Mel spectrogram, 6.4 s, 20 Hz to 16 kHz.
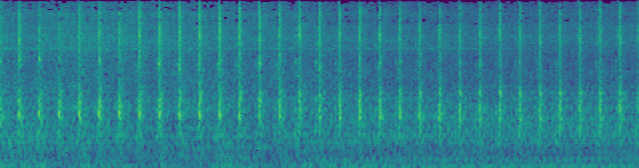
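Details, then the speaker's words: Detroit DD13/DD15/DD16 diesel at idle: sharp, evenly spaced metallic knocks over a rough idle with heavy smoke and no check-engine light; faulty injectors overfueling, engine unable to burn all the fuel. "the cause of the problem was faulty injectors injectors were over fueling the system causing a lot of knock you will hear a little knock on the engine because this was having hard time to consume all the fuel that was getting injected to the combustion chamber"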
